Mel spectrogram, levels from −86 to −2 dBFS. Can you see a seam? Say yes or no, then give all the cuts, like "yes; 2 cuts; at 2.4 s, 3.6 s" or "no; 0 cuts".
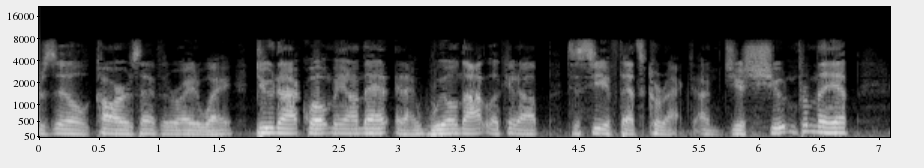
yes; 2 cuts; at 1.7 s, 4.3 s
